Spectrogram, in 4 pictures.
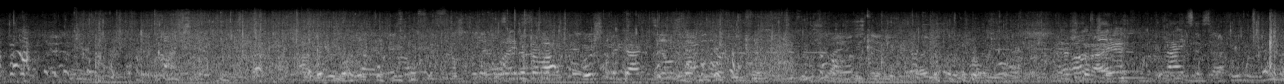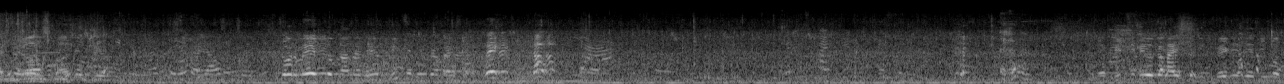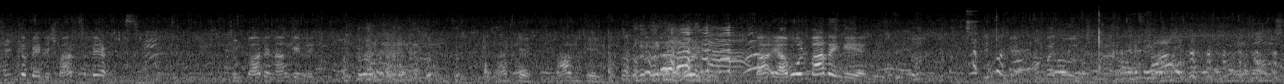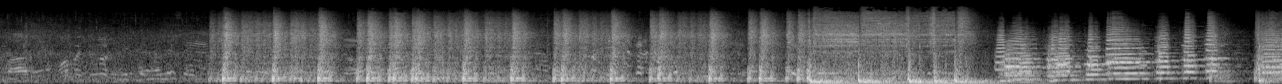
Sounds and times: Stream: 0.0 - 47.8.

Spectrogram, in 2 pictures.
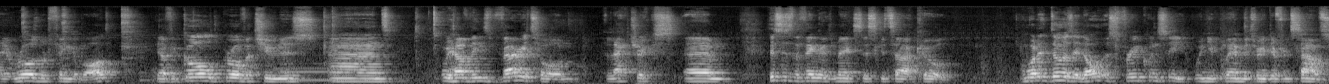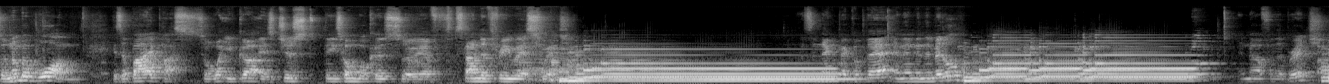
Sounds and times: Speech: 0.0 - 9.6, 10.2 - 19.1, 21.3 - 23.0, 25.6 - 26.5.

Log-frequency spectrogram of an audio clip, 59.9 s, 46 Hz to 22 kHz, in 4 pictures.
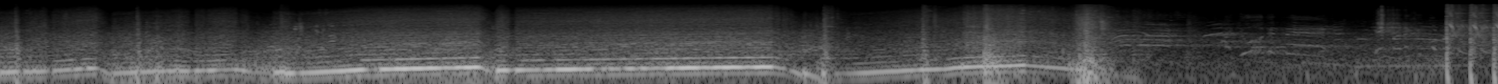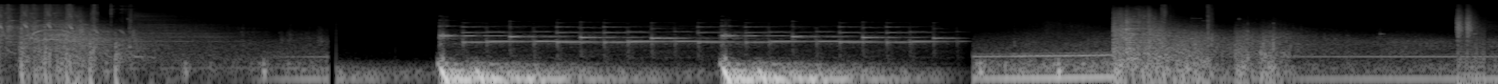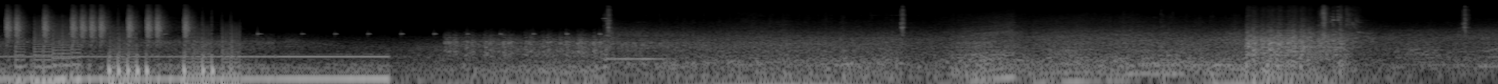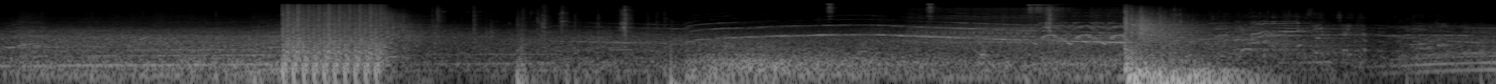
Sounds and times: Police car (siren): 50.1 - 57.4, 58.4 - 59.9
Ambulance (siren): 50.2 - 57.2, 58.4 - 59.9.

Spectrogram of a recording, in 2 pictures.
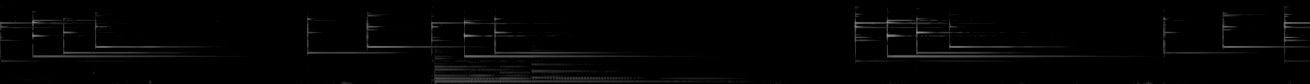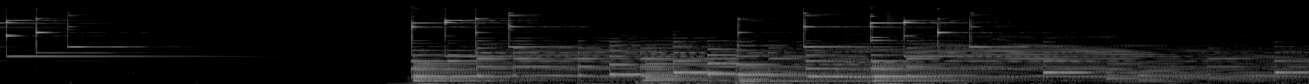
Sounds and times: Music: 0.0 - 16.3, 17.1 - 26.1.

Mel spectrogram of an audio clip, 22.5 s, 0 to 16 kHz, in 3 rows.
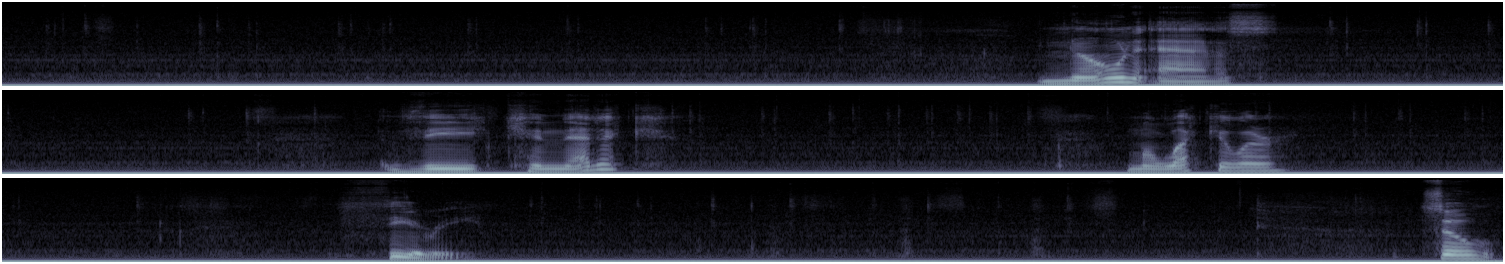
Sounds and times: Speech: 5.2 - 6.4, 9.4 - 10.9, 13.1 - 14.0, 16.8 - 17.4, 22.1 - 22.5.

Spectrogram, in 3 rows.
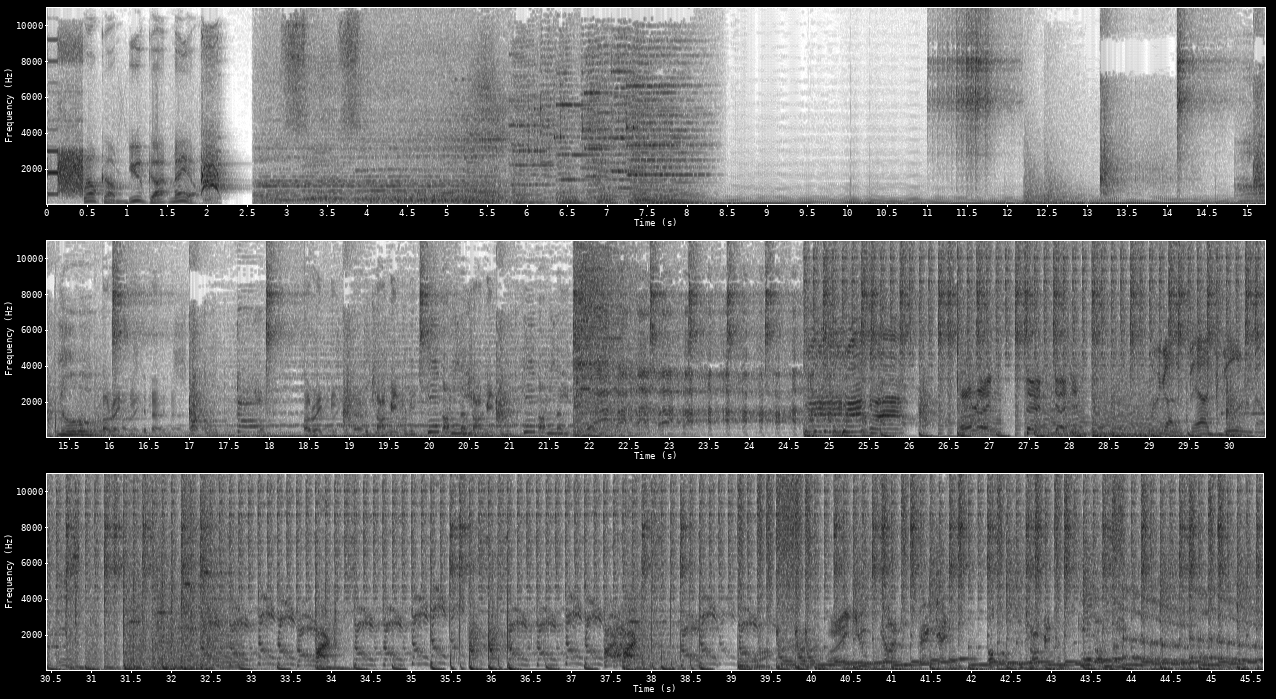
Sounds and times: Speech: 0.5 - 1.9, 14.9 - 22.0, 26.6 - 28.1, 38.5 - 43.9.

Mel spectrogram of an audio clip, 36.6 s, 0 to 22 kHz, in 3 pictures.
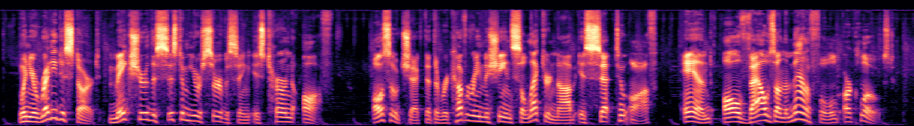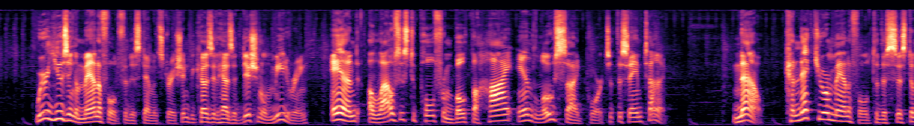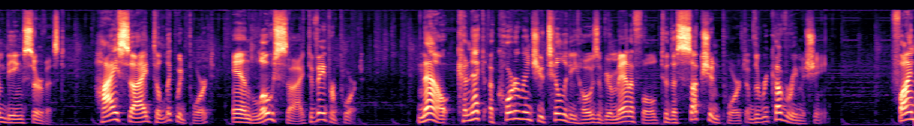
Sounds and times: Speech: 0.3 - 4.4, 5.0 - 11.9, 12.7 - 21.1, 22.0 - 29.2, 30.0 - 35.4, 36.3 - 36.5.

